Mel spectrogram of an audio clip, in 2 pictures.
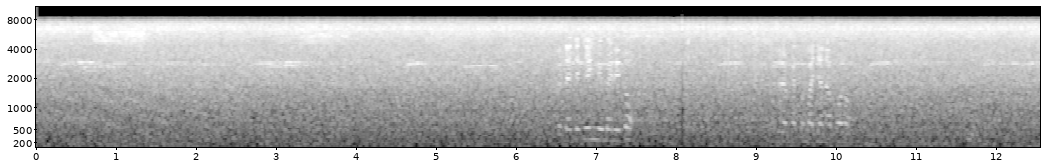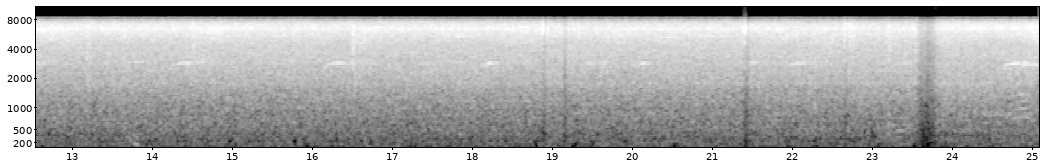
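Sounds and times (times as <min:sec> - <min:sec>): hissing forest background: 0:00.0 - 0:25.0
faint high chirps: 0:08.5 - 0:09.4, 0:10.4 - 0:10.8, 0:24.6 - 0:25.0.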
